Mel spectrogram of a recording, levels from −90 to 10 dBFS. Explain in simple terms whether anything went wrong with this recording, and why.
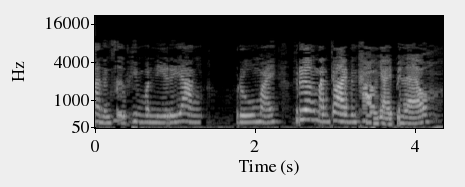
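The speech sounds dull and smeary the whole way through, with nothing above 9 kHz, which is likely heavy AAC compression squeezing the file too hard.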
